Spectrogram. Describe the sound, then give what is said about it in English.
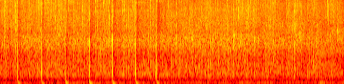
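A church audience gives God a hand clap of praise in a dense, steady wash of hand claps, with a few sharper, louder claps landing in a regular beat during the first two seconds. No one speaks. “If you believe that, give God a hand clap of praise.”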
